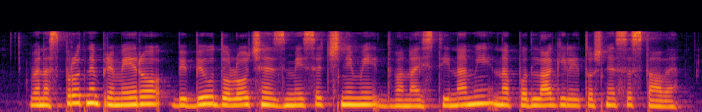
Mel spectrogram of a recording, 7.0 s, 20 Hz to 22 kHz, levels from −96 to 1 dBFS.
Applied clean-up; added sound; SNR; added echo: none; none; none; none.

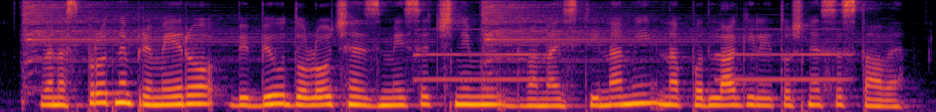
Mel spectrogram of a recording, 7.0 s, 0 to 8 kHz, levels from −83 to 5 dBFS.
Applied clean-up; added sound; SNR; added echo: none; Wind instrument, woodwind instrument + Hi-hat; 19 dB; none.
